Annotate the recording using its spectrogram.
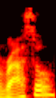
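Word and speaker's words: RASL: else has he done it's called razzle and it's it's spelled like uppercase r-a-s-l and it was a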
